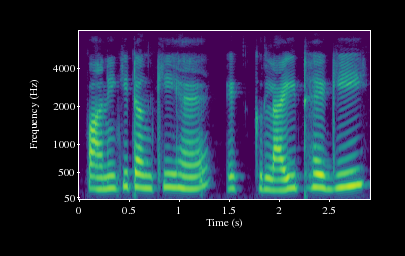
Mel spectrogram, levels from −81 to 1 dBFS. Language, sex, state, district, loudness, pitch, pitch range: Hindi, female, Madhya Pradesh, Bhopal, -15 LUFS, 220 Hz, 215-240 Hz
